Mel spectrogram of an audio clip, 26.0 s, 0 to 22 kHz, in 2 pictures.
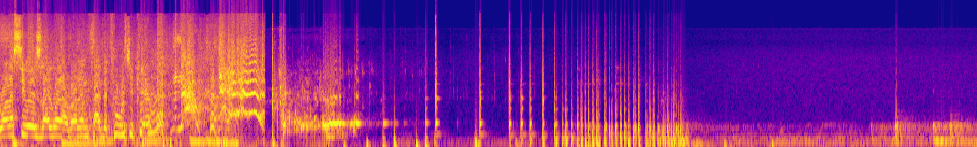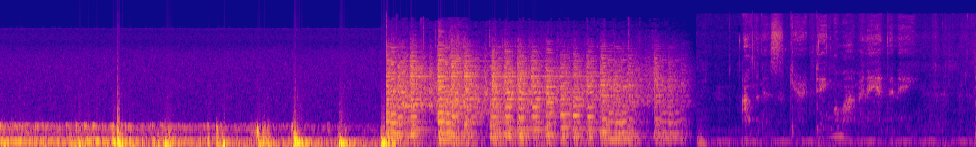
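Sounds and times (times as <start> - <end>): water splashing and bubbling: 3.6 - 17.3
muffled underwater rumble: 7.5 - 18.2.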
